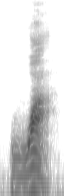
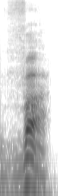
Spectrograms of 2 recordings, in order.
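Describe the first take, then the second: First: It begins with a W sound. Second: It begins with a V sound. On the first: The speaker calls it right. "the same pronunciation as the W" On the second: The speaker calls it wrong. "They'll pronounce it as a V"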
